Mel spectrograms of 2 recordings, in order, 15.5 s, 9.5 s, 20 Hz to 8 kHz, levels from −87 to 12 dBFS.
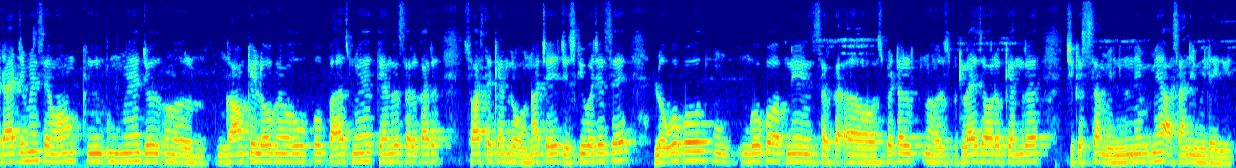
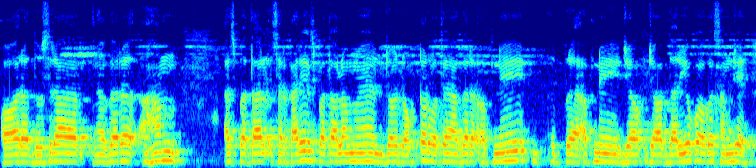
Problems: constant background noise, background conversations at intervals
